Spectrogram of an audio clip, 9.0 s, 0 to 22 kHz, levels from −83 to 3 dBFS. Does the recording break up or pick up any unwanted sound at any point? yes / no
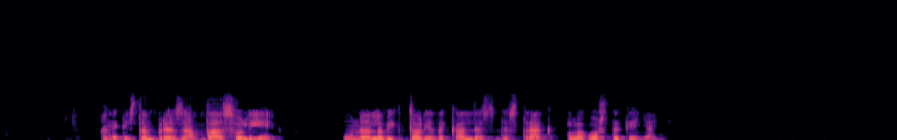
no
